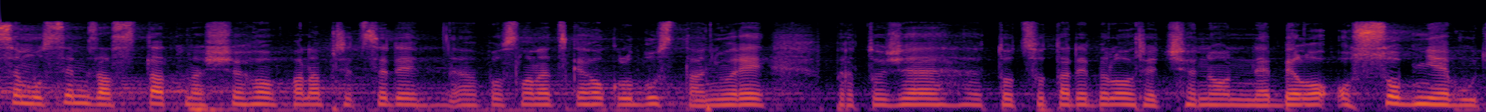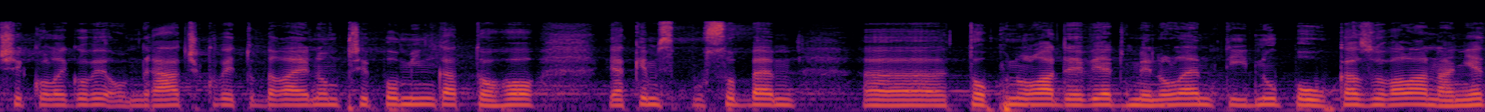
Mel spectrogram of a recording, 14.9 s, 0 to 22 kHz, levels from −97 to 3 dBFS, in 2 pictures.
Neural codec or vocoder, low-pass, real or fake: vocoder, 48 kHz, 128 mel bands, Vocos; 10.8 kHz; fake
